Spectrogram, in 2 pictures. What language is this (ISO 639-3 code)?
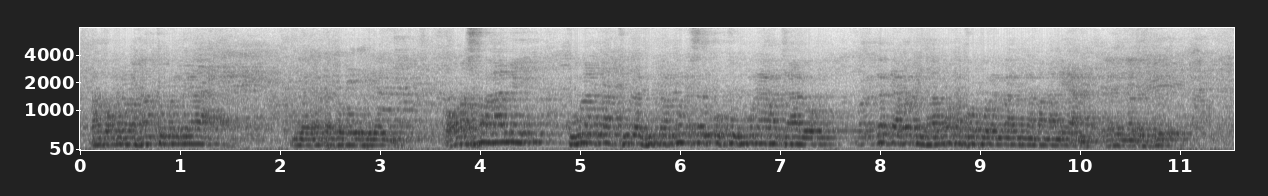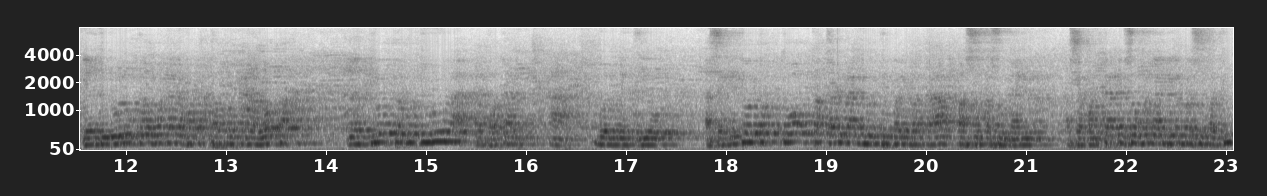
abk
